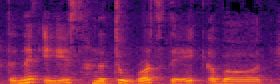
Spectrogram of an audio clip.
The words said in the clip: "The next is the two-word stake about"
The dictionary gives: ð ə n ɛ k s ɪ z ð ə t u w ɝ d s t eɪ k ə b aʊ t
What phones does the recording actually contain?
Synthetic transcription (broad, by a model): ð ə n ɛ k ɪ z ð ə t u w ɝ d s t eɪ k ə b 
